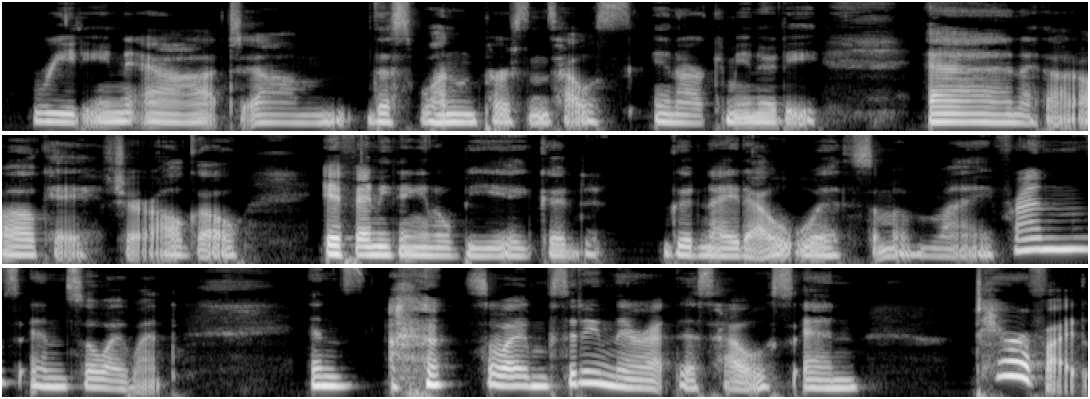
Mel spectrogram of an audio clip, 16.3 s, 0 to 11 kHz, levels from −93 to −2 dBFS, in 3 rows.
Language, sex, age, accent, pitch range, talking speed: English, female, 30-49, American, 165-220 Hz, 170 wpm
